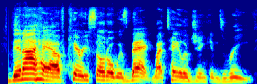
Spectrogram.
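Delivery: ordinary talk, nothing marked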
